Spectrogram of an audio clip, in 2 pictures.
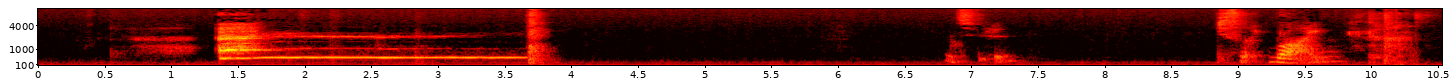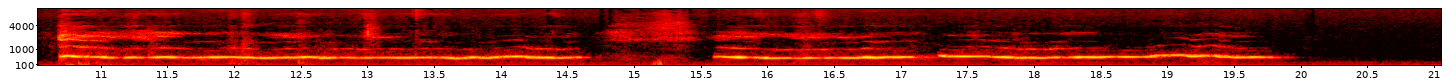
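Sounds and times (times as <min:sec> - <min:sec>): girl singing held notes: 0:01.4 - 0:03.8, 0:10.7 - 0:14.7, 0:15.6 - 0:19.9.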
